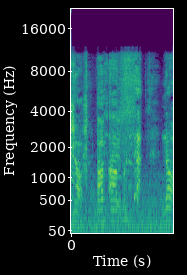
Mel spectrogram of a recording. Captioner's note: driver laughs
